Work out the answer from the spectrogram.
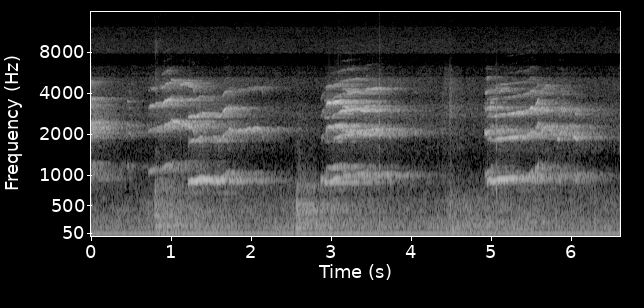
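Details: Two falcon chicks 24–25 days from hatching, sleepy yet fed prey by the male at the nest for breakfast; three bouts of overlapping whining, wavering cries about two seconds apart, with soft knocks between.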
